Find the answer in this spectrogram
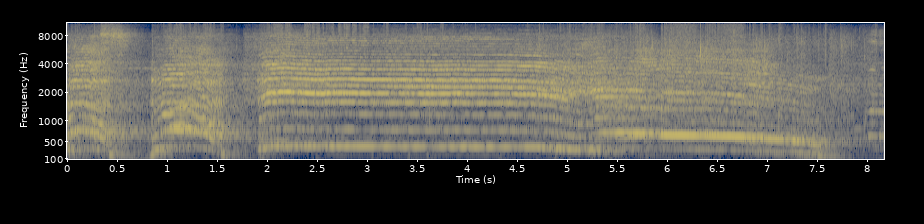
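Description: A man's voice over a microphone shouts a long, drawn-out call held on one pitch for about three seconds. A second call then slides steadily down in pitch and ends just before the close.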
